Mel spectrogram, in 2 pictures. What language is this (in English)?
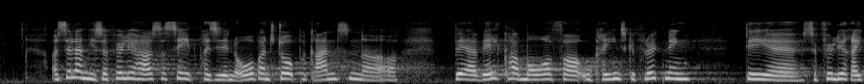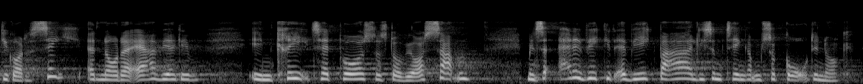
Danish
